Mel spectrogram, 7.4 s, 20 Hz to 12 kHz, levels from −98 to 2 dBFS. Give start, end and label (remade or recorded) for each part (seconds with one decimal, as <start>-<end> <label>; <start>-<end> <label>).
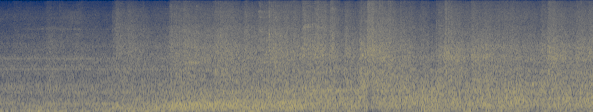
0.0-7.4 recorded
